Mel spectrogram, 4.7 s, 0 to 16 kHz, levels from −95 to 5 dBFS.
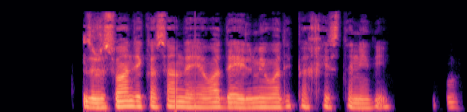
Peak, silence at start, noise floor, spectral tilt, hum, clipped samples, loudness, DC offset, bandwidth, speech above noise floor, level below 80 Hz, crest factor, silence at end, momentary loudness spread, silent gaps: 0 dBFS; 0.85 s; under -90 dBFS; -5 dB/octave; none; under 0.1%; -18 LUFS; under 0.1%; 11.5 kHz; over 73 dB; -52 dBFS; 18 dB; 0.1 s; 11 LU; 3.97-4.33 s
